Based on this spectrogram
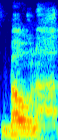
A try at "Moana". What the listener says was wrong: There's an A there. It's Moana.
